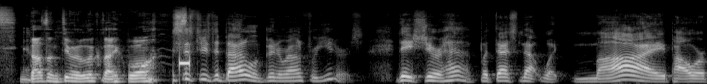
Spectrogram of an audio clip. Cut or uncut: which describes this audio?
cut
